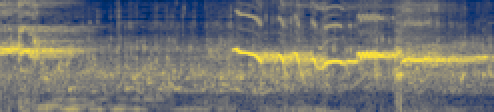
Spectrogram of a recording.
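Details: White-rumped shama song used to provoke fighting song in males: a soft start, then a loud clear whistle slurring down and held steady, with faint high notes above.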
